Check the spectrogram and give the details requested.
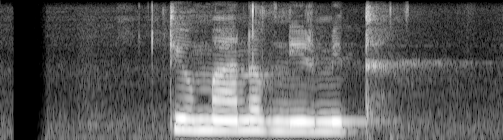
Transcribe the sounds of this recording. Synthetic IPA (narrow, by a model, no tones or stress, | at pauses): t̪jomanʌbnirmit̪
